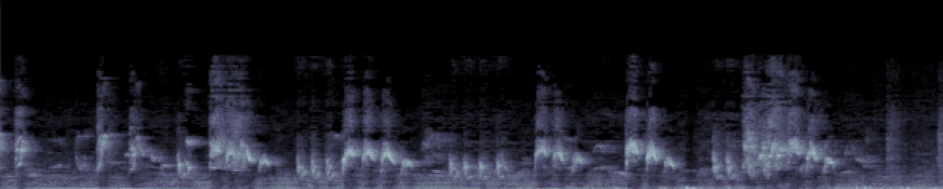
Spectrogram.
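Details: Lure song of a long-tailed shrike: a fast, varied chattering stream of high whistles and sweeping notes in bursts, with a faint low hum underneath.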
